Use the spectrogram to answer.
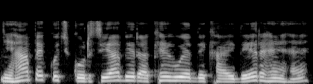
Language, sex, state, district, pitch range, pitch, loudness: Hindi, male, Uttar Pradesh, Lucknow, 145-180 Hz, 155 Hz, -13 LUFS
